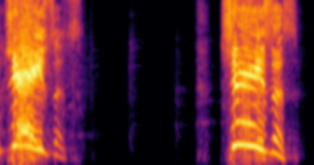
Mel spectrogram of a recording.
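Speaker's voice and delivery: loud pleading call. Acted. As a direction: call out to him, begging. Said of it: "She kept calling him".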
